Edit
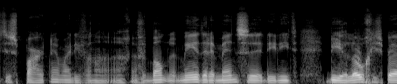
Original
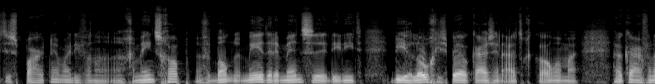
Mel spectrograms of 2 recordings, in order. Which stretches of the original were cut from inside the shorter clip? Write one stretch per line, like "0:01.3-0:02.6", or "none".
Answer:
0:01.3-0:01.9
